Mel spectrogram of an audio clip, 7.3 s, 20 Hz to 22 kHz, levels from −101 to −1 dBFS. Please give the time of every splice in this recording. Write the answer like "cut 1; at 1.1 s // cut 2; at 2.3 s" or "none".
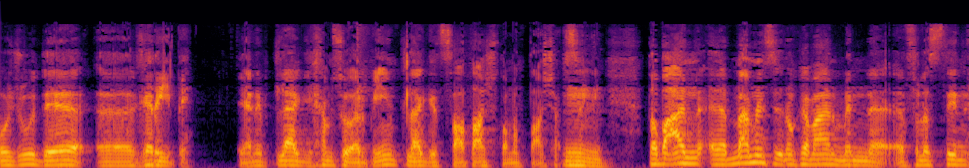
none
